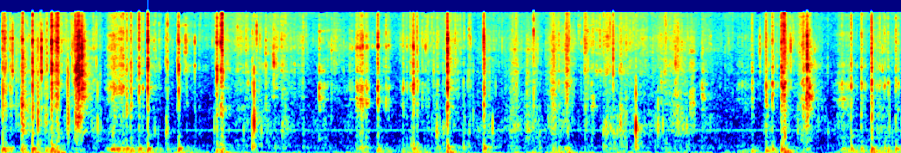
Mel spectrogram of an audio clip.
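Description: A solid, dried green rounded soap bar is held in the hand and cut with a metal utility blade, chipping off brittle pieces. Many quick, dry crackling snaps and scraping clicks follow one another closely, with bright crisp edges over a low rumbling handling noise.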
